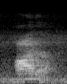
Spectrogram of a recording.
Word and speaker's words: ought to: First off, not related to question asking, but the term ought to, in pronunciation, someone might say oughta, okay?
